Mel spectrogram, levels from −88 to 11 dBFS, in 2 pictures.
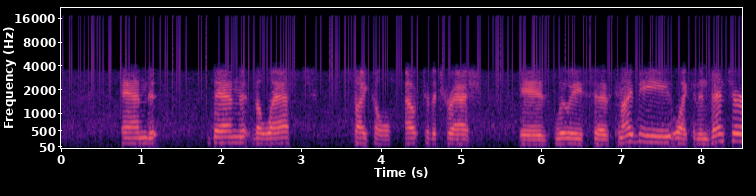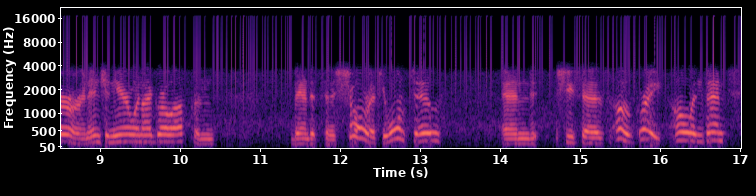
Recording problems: phone-call audio; poor line
crackle, like an old record; noticeable; 20 dB below the speech
hiss; faint; throughout; 30 dB below the speech

